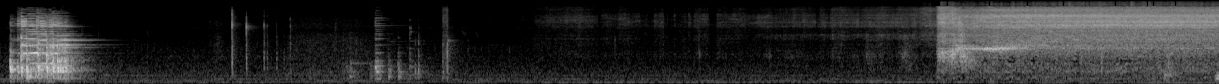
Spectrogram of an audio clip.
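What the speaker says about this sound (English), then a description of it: "I have a TPMS or valve stem core tool that I can let the air out real quick." A bright, steady hiss of air escapes a tire as the valve stem core is pulled with a core tool on a Harbor Freight tire changer. It comes on loud after a quiet stretch with a few metallic clicks and a short burst at the start.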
